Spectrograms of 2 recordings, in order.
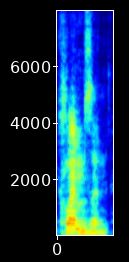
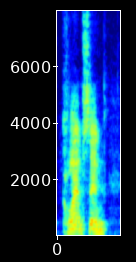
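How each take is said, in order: First: The middle consonant is a z sound. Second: The middle consonant is an s sound. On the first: The speaker calls it wrong. "There's no Z in the word" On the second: The speaker calls it right. "it's pronounced exactly like it's spelled"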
